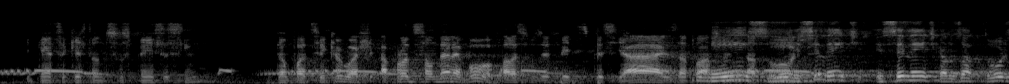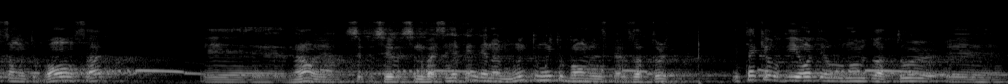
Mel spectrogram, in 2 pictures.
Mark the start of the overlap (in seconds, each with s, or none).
6.9 s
